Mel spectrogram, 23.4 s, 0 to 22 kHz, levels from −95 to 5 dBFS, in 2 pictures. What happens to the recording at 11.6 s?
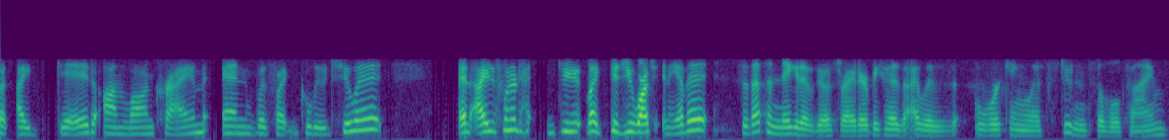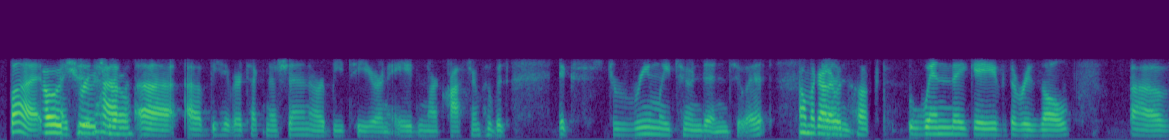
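At 11.6 s the speech is still carrying the AMR narrowband mobile codec damage that runs through the whole clip. Speech is resampled to 8 kHz and rebuilt from a vocal-tract model fed by a few pulses per 5 ms subframe, giving a plainly audible buzzy, synthetic edge that points to a mid-range rate around 10 kbps. The sound is confined to roughly 250 Hz to 3.6 kHz. A spectrogram shows a flat ceiling near 3.7 kHz with nothing above it.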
